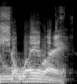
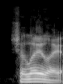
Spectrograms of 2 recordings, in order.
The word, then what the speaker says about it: Shillelagh: Now, Ryan, can you help me pronounce, what's the name of the trophy? How do you say that? The Jeweled Shillelagh. Shillelagh.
